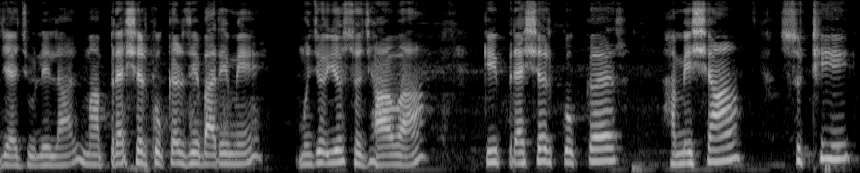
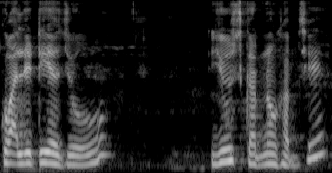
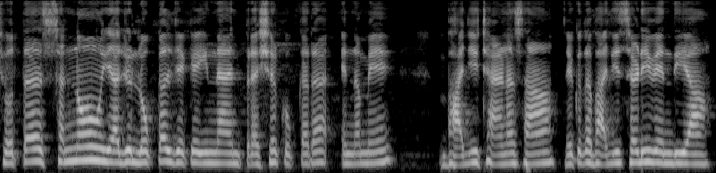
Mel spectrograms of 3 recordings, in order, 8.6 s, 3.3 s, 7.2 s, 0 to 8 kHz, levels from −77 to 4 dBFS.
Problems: constant background noise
